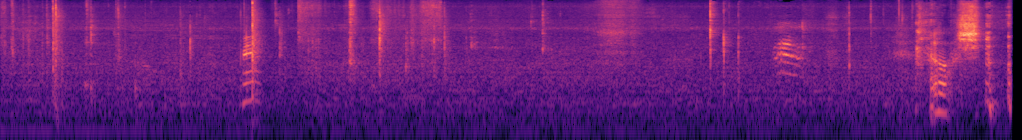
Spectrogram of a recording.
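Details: Pet cat Juniper begging for salmon, meowing persistently indoors; scattered brief meows, a wavering rising cry near eight seconds and a louder burst near the end, mixed with a person talking and household clicks.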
